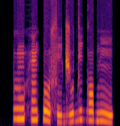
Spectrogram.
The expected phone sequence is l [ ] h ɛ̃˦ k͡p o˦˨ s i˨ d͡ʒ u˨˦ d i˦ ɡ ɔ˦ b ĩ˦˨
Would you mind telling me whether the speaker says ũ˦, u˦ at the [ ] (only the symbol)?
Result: ũ˦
